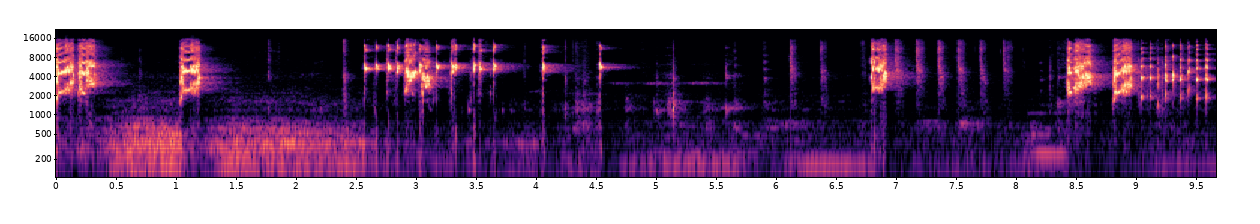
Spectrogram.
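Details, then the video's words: Green biola and PB Piet lovebirds learning ngekek by listening to a master song: rough noisy bursts, a fast rattling series of high chips, quiet pauses, then two more quick chip runs. "Burung Lovebird biola green vs Lovebird PB Piet❗saling belajar ngekek denger masternya bunyi."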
